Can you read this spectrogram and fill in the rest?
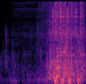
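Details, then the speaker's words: Delta moped, cold start with petrol refilled from the bottle: kick-cranking gives a few uneven chuffs that never catch; cranks but won't start; owner suspects fuel not reaching the engine. "Ну зараз подивимось, що воно дасть. Поки що не заводиться."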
